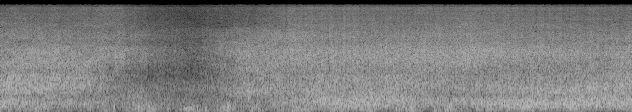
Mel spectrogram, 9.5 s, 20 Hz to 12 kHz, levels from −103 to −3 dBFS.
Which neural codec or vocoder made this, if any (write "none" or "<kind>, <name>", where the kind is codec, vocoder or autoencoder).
none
